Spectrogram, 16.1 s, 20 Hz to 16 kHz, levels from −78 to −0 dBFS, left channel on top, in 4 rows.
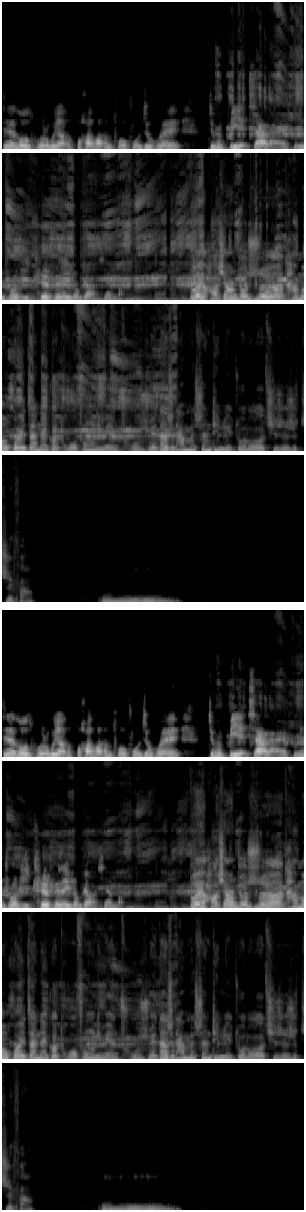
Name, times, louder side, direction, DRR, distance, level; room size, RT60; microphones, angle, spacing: voice 1, 0.0-5.6 13.4-14.4, right 4 dB, 75° right, 0.6 m, -31 dB
sound 1, 2.7-10.4, left 5 dB, 70° left, 0.6 m, -44 dB
voice 2, 6.2-12.5, right 1 dB, 10° right, 0.5 m, -36 dB
2.1 x 2.1 x 3.4 m
head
